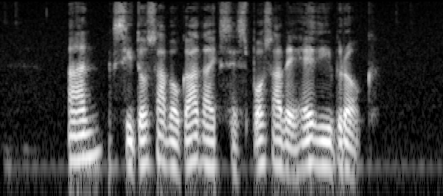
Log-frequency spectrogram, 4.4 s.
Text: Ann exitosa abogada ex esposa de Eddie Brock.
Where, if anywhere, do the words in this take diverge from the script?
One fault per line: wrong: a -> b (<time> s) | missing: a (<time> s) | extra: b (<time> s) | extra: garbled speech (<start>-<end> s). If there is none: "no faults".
no faults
